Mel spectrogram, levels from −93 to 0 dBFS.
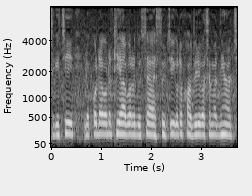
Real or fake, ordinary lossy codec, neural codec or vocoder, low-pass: fake; none; codec, 16 kHz, 16 kbps, FunCodec, trained on Chinese and English, 50 frames a second; none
